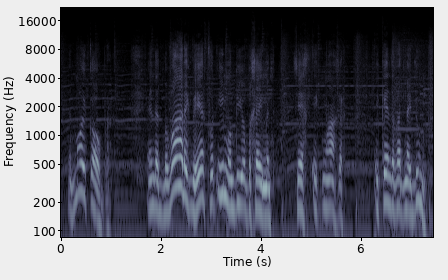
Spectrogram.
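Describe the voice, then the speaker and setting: With music in the background, a high-pitched man speaks at a fairly slow pace with lively intonation and long, frequent pauses. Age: 70s. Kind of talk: casual interview talk.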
